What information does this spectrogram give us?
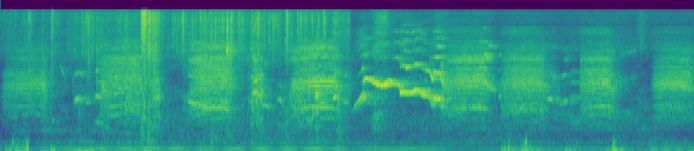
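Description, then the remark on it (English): Harsh, strained bird calls repeat loudly in a neighbour's yard, some rising and wavering like distressed shrieks, over a steady low hum with a few thumps; the calling went on for about half an hour. “And I couldn't tell if the birds were being strangled, if they were being harmed, if they were mating.”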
